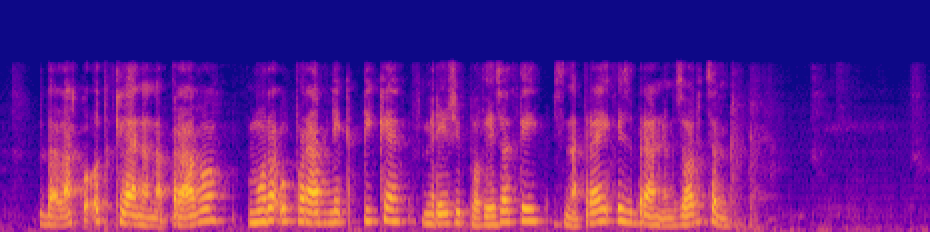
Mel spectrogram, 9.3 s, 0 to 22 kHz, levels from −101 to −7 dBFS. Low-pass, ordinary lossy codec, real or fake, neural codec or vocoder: 7.2 kHz; Opus, 64 kbps; fake; codec, 16 kHz, 4 kbps, FreqCodec, smaller model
